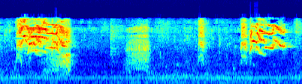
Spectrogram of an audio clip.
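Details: Parrots from a sanctuary flock having fun outdoors: a loud, harsh screech, a softer raspy squawk, a brief click-like note, then another strident screech with whistled overtones.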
